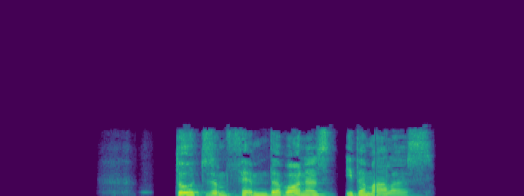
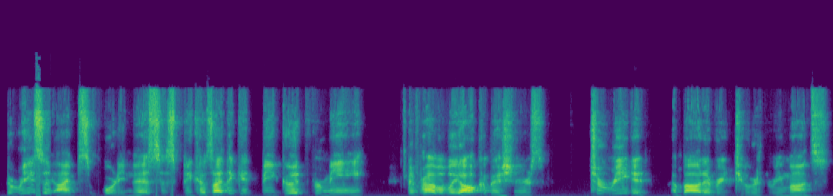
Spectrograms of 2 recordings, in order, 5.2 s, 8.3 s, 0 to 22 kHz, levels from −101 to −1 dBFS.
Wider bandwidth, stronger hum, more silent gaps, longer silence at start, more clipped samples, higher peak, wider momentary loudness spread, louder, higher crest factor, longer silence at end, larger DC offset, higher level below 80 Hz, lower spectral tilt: second, 8 kHz vs 12.5 kHz; neither; first, 3.38-3.45 s vs none; first, 1.75 s vs 0.05 s; neither; about the same, -2 dBFS vs -4 dBFS; about the same, 13 LU vs 12 LU; first, -20 LUFS vs -23 LUFS; about the same, 20 dB vs 22 dB; first, 0.95 s vs 0.05 s; neither; first, -60 dBFS vs -74 dBFS; first, -5.5 dB/octave vs 2.5 dB/octave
